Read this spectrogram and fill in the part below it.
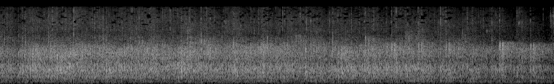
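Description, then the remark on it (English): Steady, sustained applause from a large church audience at GPC welcoming new member families, a dense wash of clapping that holds at an even loudness for several seconds without any talking. “So let's give them a round of applause.”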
